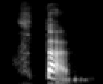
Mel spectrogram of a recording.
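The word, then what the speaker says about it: 負担: 아래 하자에 이 개자 발음 의외로 많다라는 거 기억을 해두시면 되겠습니다. 네, 다음은 부담이에요. 부담. 부담은 후담, 부담.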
